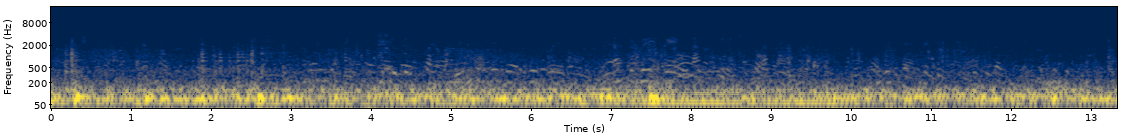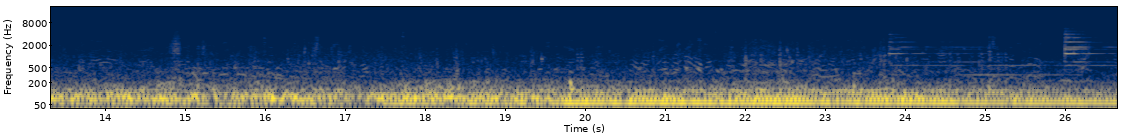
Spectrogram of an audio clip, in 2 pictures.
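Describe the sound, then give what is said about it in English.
A boat carrying pilgrims from the mainland to the island of St. Patrick's Purgatory: its engine drones steadily beneath wind and rushing water throughout, with faint murmuring voices in the background and a few bell-like chimes ringing near the end. “Pilgrims get on the boat and immediately they have left. They have left the mainland.”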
